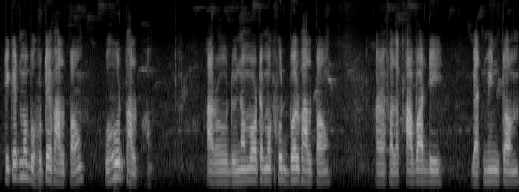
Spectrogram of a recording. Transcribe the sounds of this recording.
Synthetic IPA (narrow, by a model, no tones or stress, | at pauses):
tikɛtmojboɦutɛbʱalpaʊ̃ | boɦut̚bʱalpaʊ̃ | aɹudujnɔmbɔɹɔtɛmojpʰut̚bɔlbʱalpaʊ̃ | aɹuɛpʰɔlɛkavadi | batmintɔn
